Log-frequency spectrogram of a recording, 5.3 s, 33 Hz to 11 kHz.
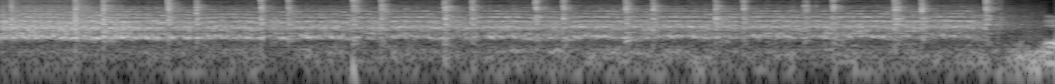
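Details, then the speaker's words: Kawasaki Bayou KLF300 4x4 with pull starter removed, engine turned over by hand: sharp metallic clicks, roughly two a second and somewhat uneven; source unknown, owner suspects the top end and pull cord previously stopped as if locking up. "it still makes that noise I'm not sure what it is at this current time I'm kind of stumped"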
